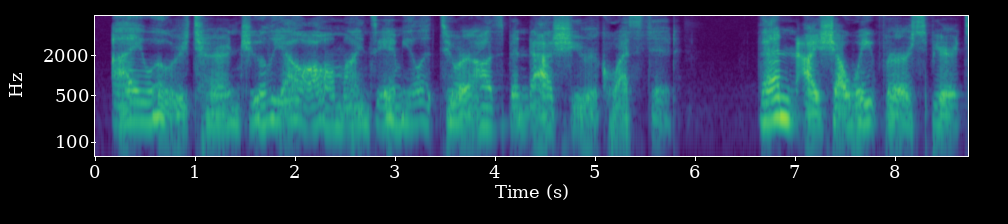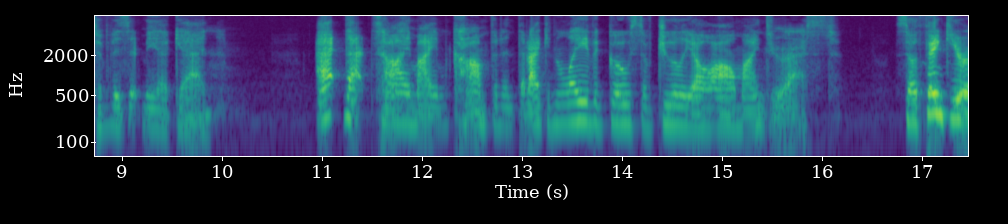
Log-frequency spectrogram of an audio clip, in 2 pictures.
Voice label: argonian female older, voice auditions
